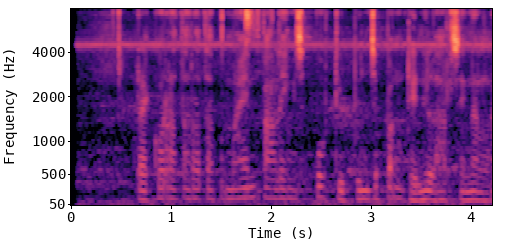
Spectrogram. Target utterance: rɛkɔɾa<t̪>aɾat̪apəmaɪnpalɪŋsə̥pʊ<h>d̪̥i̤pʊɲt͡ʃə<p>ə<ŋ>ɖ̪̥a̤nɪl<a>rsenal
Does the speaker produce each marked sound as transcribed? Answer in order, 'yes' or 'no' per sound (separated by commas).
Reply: yes, yes, yes, yes, yes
